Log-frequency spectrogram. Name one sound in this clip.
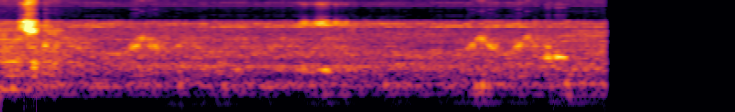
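A man sings through a microphone.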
